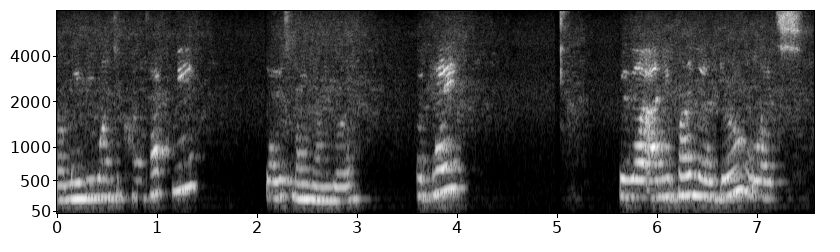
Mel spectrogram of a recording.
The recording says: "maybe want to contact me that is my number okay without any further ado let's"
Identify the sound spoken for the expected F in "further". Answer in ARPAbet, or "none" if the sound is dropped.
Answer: P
